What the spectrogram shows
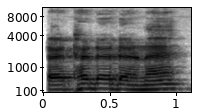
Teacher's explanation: मूर्धन्य, जीभ मुर्दा को स्पर्श करती है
